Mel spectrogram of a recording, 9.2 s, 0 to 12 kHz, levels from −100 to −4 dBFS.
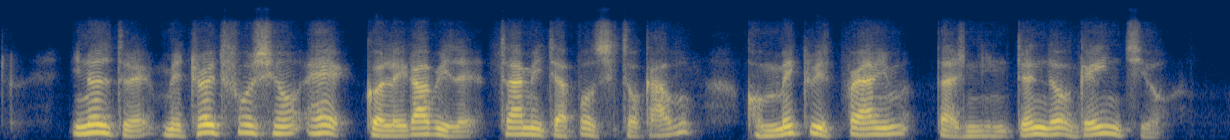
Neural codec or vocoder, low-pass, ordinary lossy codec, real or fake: codec, 16 kHz, 0.3 kbps, FocalCodec; 7.2 kHz; Opus, 32 kbps; fake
